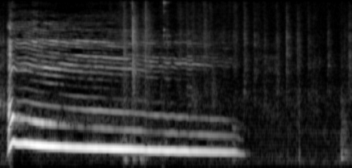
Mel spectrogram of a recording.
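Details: One sustained Beagle howl lasting about three seconds, a pure tone with rich overtones sagging gently in pitch, followed by near-silence with a few faint clicks.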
